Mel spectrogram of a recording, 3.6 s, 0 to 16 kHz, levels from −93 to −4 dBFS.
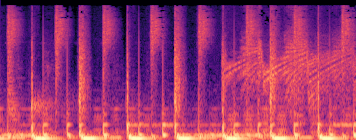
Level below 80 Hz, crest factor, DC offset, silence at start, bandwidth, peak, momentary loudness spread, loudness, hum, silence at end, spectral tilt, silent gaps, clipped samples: -12 dBFS; 12 dB; under 0.1%; 0 s; 14 kHz; 0 dBFS; 3 LU; -14 LUFS; none; 0 s; -5 dB/octave; none; under 0.1%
